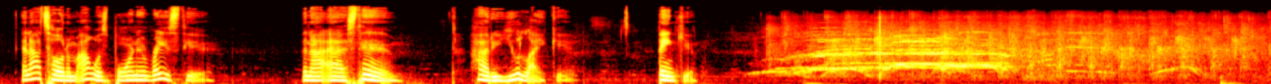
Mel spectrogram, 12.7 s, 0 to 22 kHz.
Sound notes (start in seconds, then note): 7.5 audience clapping and cheering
